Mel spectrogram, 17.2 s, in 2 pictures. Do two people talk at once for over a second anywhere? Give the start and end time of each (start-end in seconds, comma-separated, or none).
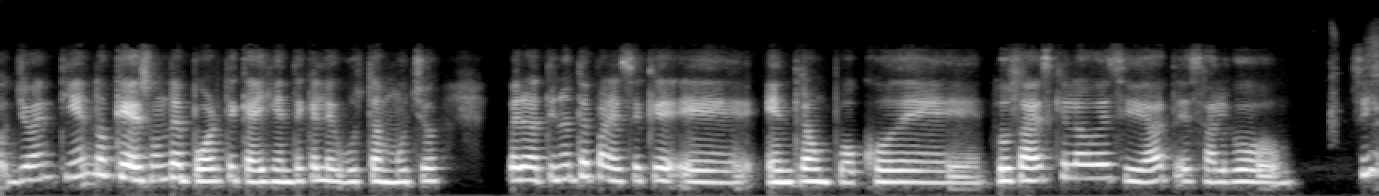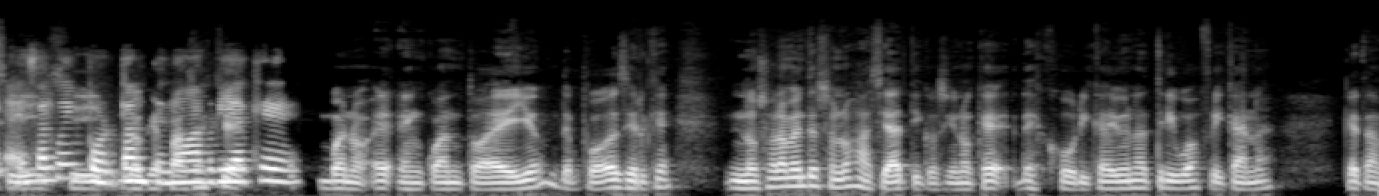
8.5-10.2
